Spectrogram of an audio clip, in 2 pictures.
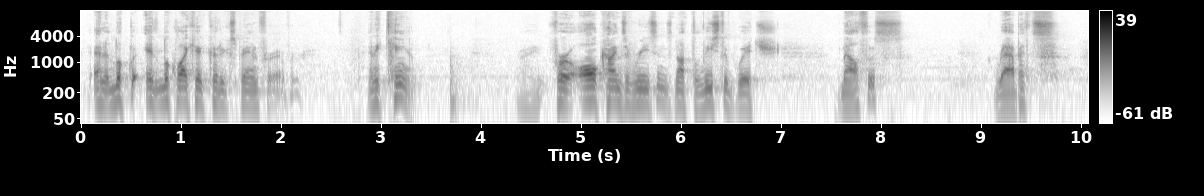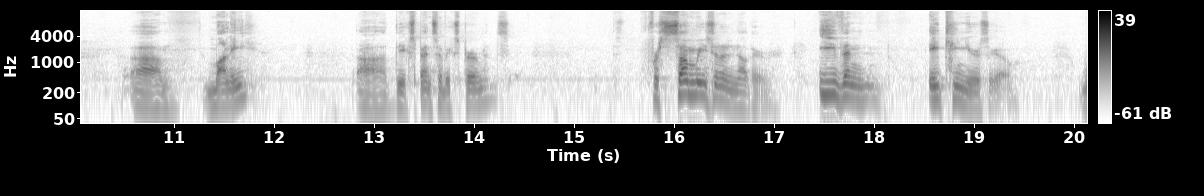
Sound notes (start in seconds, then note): none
